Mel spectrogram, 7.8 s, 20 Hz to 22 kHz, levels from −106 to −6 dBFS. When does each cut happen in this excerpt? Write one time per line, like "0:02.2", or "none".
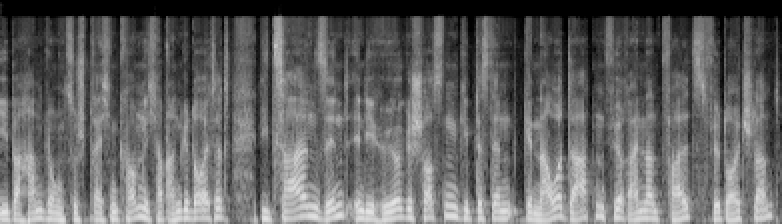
0:01.6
